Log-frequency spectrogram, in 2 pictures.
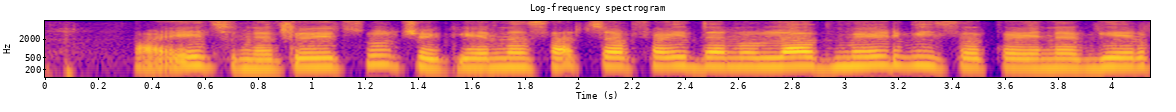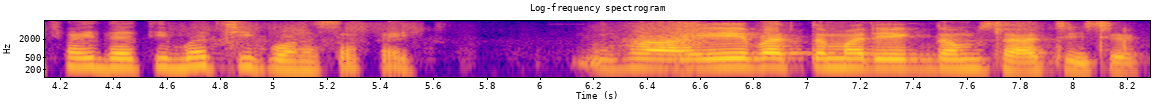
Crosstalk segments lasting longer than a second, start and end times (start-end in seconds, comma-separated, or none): none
